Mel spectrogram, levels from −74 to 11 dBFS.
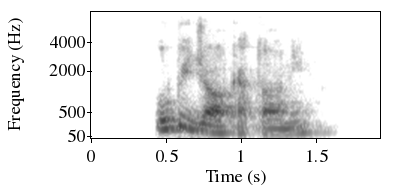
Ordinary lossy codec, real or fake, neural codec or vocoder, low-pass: Opus, 16 kbps; real; none; 7.2 kHz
